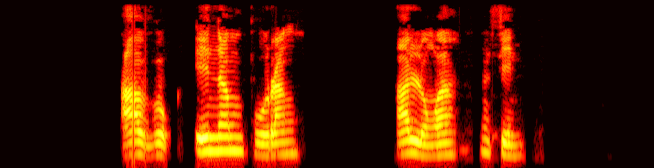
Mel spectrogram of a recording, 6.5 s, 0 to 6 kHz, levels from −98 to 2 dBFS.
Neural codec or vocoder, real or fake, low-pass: none; real; 5.4 kHz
